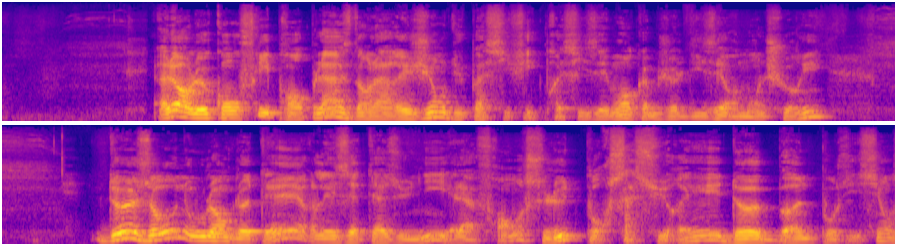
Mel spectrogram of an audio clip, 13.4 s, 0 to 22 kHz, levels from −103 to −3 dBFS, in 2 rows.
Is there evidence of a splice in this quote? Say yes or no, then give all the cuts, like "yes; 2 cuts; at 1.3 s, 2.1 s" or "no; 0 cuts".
yes; 3 cuts; at 1.1 s, 4.0 s, 7.1 s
